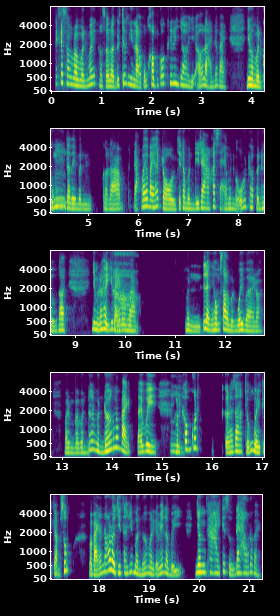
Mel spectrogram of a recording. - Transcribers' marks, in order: other background noise; tapping
- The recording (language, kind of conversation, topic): Vietnamese, advice, Tôi vừa trải qua một cuộc chia tay đau đớn; tôi nên làm gì để nguôi ngoai và hồi phục tinh thần?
